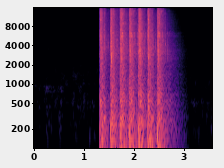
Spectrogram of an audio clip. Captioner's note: loud banging at the door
